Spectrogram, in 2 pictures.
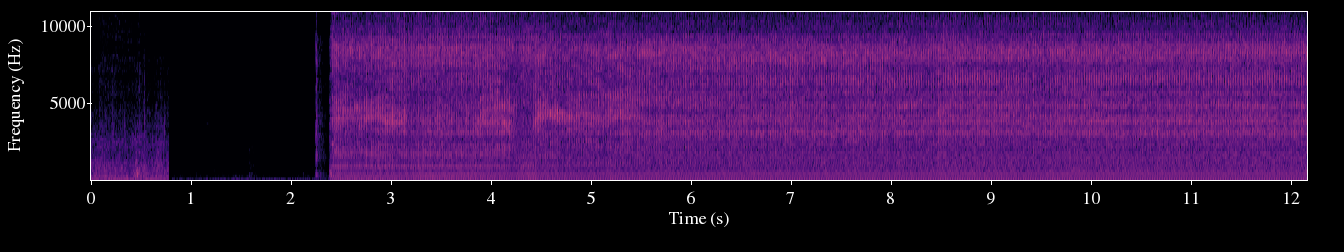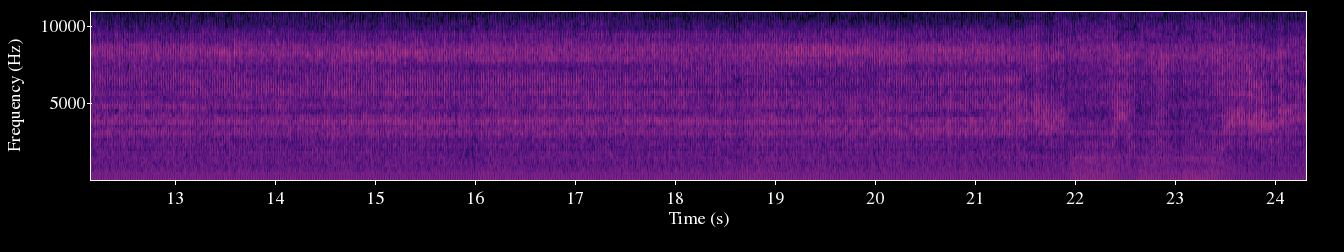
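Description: Einhell Pressito hybrid compressor pumping a tyre from 1 to 3.5 bar, a brief quiet gap and then a sharp start into a steady, buzzing motor drone with a faint rattle that runs unbroken to the end.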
